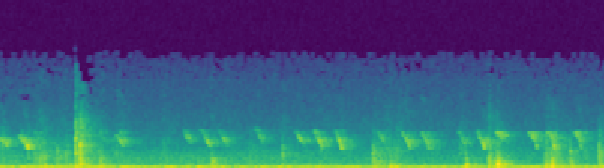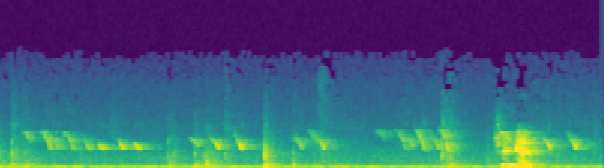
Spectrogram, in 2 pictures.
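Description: Baby silkie chicks peeping in rapid runs of short, high, falling cheeps. Light knocks come from the cardboard carrier being handled against the wire cage.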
